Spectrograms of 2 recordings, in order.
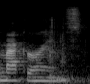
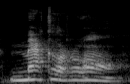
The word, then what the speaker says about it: macaron: the filling for the macaroons macaron you gotta say it like that i know you look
